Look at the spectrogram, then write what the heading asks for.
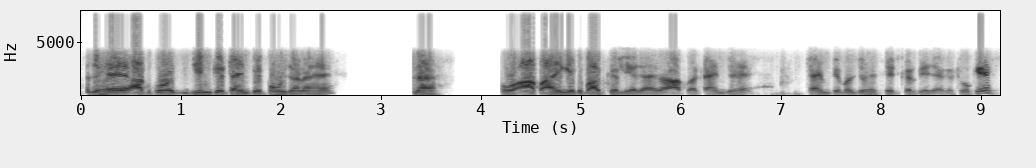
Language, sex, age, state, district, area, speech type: Urdu, male, 30-45, Bihar, East Champaran, urban, conversation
